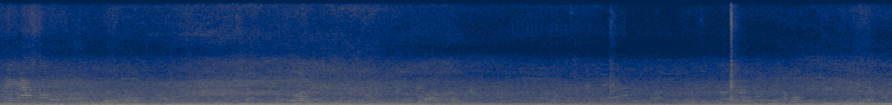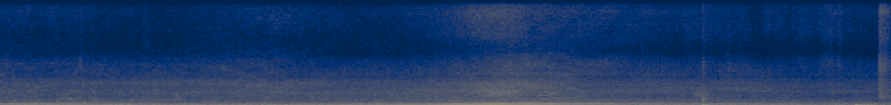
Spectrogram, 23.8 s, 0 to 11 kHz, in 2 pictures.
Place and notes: {"title": "Chengxing Rd., Dongshan Township - walking in the Street", "date": "2013-11-08 09:57:00", "description": "Walking the streets of the town, Morning Market Bazaar, Binaural recordings, Zoom H4n+ Soundman OKM II", "latitude": "24.63", "longitude": "121.79", "altitude": "10", "timezone": "Asia/Taipei"}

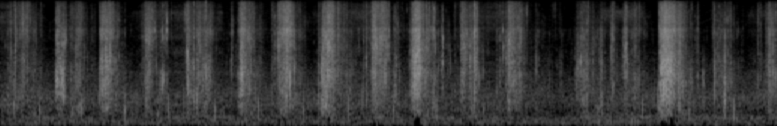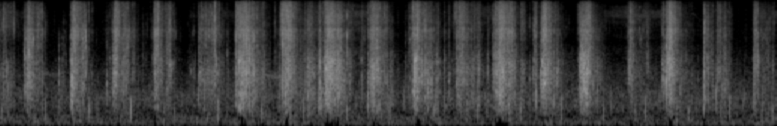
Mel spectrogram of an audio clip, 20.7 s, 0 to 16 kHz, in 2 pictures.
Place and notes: {"title": "Wet zone, Pavia, Italy - a walk through the wetzone", "date": "2012-11-01 15:38:00", "description": "Sunny and warm fist of november, walking through the wetzones after a full day of rain the day before. walk on path, then in the wood over a bed of dead leaves, crossing muddy zones and several puddles.", "latitude": "45.17", "longitude": "9.20", "altitude": "56", "timezone": "Europe/Rome"}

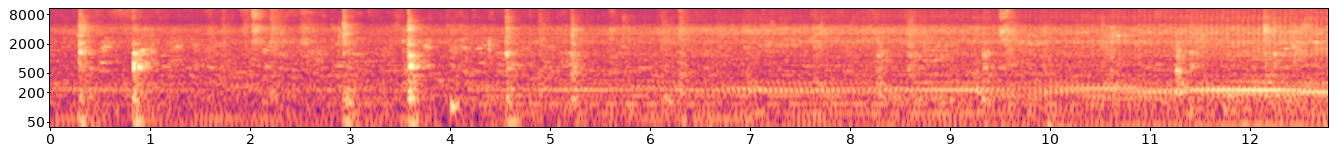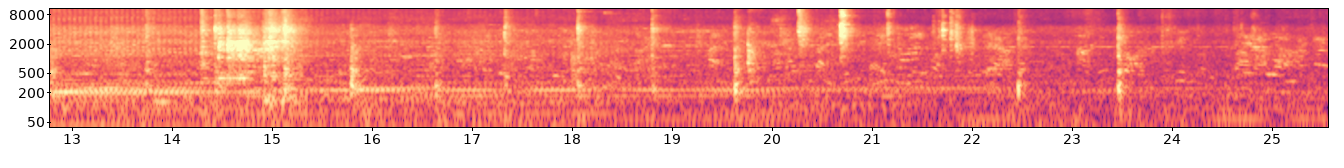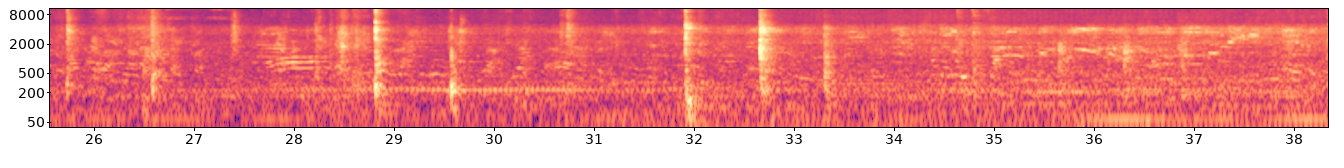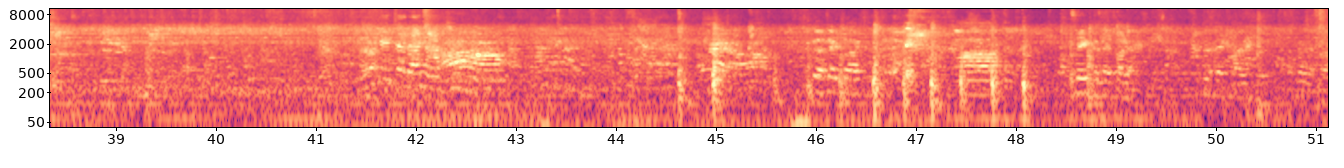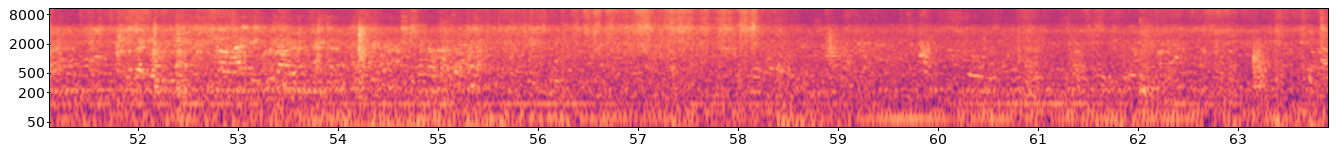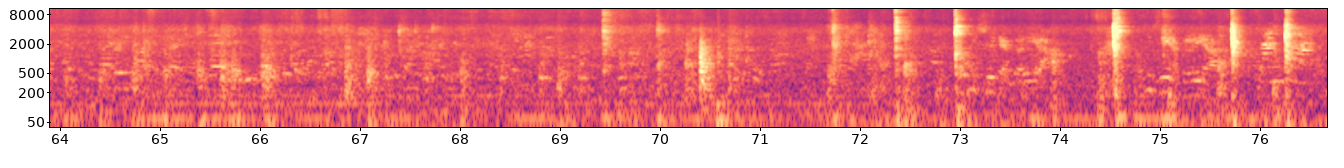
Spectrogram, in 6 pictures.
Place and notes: {"title": "湖口鄉第一公有零售市場, Hsinchu County - Public market", "date": "2017-08-26 07:29:00", "description": "In the Public market, vendors peddling, Binaural recordings, Sony PCM D100+ Soundman OKM II", "latitude": "24.90", "longitude": "121.05", "altitude": "85", "timezone": "Asia/Taipei"}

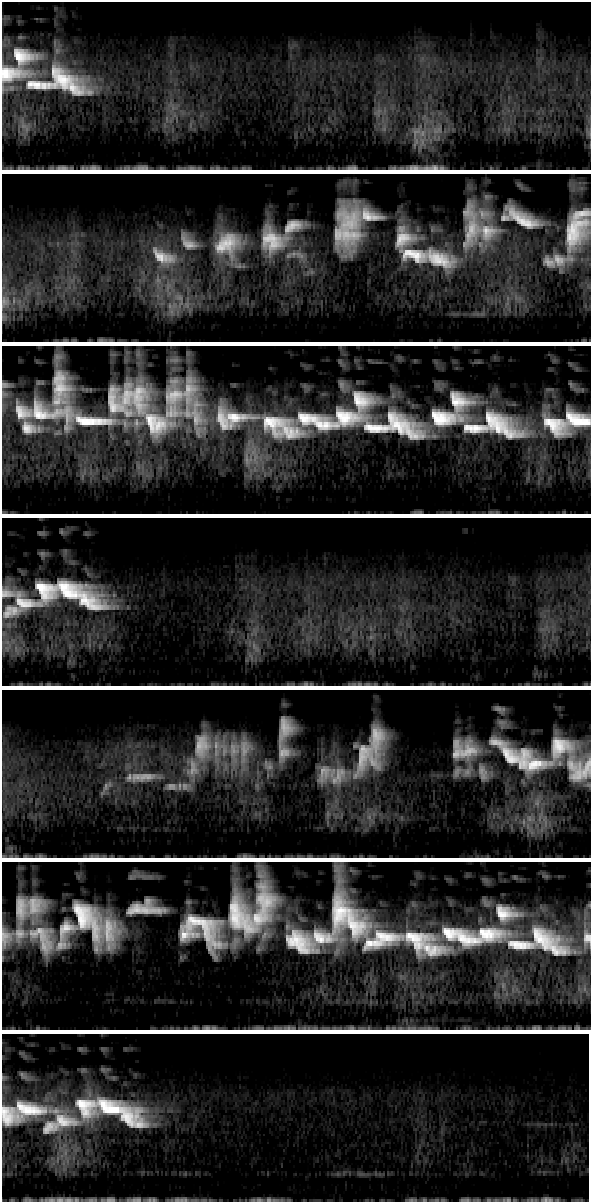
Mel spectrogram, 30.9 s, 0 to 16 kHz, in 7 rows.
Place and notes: {"title": "Caen, France - Bird in my garden", "date": "2017-05-27 11:30:00", "description": "Bird singing in my garden, Caen, France, Zoom H6", "latitude": "49.17", "longitude": "-0.36", "altitude": "24", "timezone": "Europe/Paris"}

